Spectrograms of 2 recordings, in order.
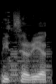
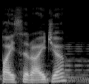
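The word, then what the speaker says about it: picerija: And here there's a place called Pizzeria Castal Familia. Some people think it's called Piseraja, but it's actually a pizzeria. It's just written in Lithuanian. In Lithuanian, it's spelled that way, but it's a pizzeria.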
